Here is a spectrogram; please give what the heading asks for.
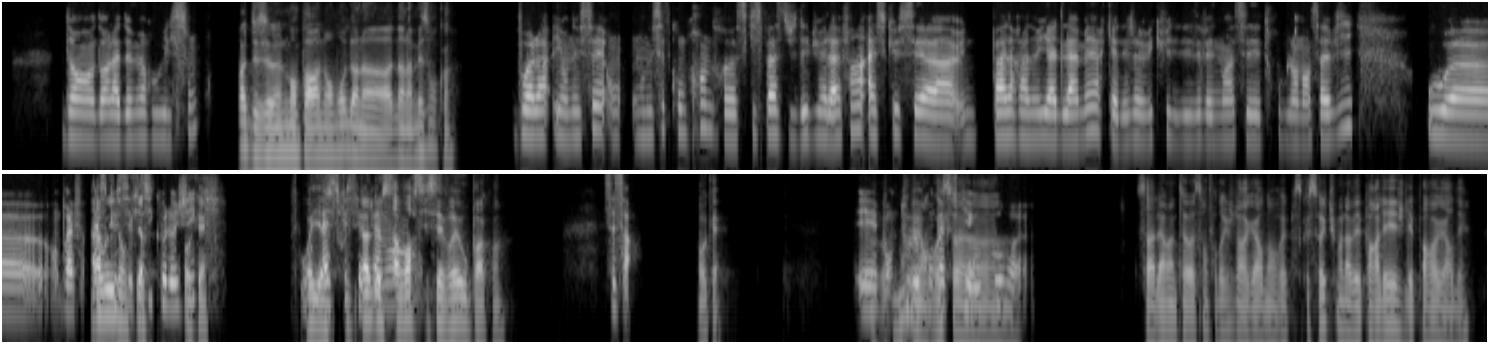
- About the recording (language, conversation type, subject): French, unstructured, Qu’est-ce qui rend certaines séries télévisées particulièrement captivantes pour vous ?
- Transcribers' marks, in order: tapping; "paranoïa" said as "panranoïa"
